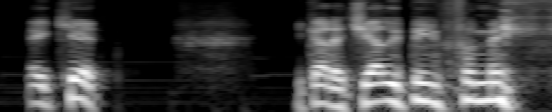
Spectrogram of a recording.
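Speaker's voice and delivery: put-on heavy New York accent, laid on. Retelling what a man said to him as a kid with a bag of sweets, thick new york accent. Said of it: "He had like a thick New York accent".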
